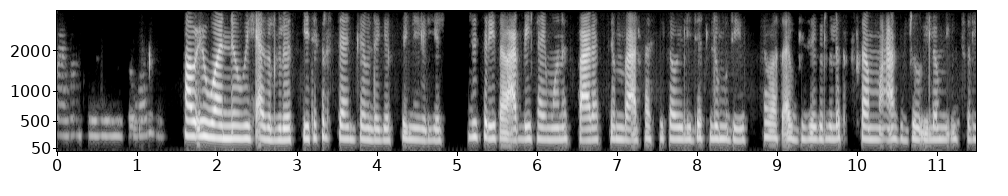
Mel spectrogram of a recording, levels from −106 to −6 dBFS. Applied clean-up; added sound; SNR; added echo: neural mask model Resemble Enhance denoiser.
